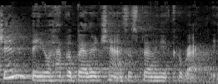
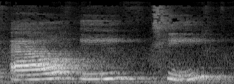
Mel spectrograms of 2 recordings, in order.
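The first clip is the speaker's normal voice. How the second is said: very slow letters L E T; teacher spelling letter; spelling out slowly; 3 semitones higher, much slower than usual. Shown as a demonstration. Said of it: "this one has a double letter".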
